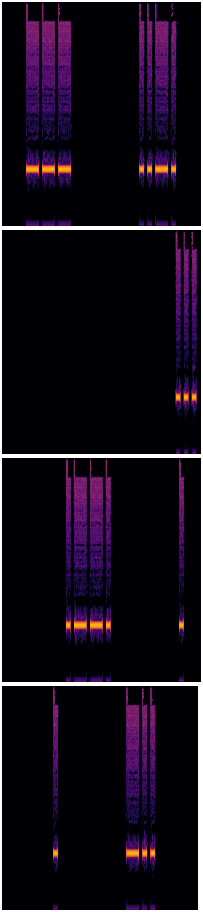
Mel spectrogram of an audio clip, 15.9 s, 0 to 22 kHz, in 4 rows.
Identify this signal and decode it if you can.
Morse code, heard as a keyed tone, about 15 wpm, spaced as for 5 wpm, 1000 Hz. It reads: OF SPEED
